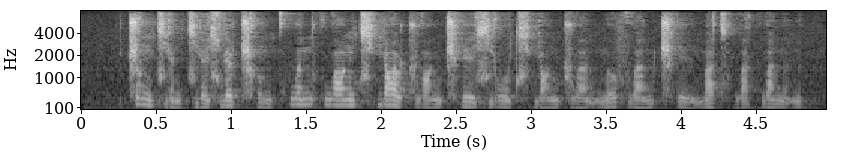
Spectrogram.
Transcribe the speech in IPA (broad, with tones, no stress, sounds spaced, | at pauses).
ʈ͡ʂ ɤ˥˩ ŋ t͡ɕ j ɛ˩ n t͡ɕ j ɛ˨˩ ɕ ɥ ɛ˥˩ ʈ͡ʂʰ ɤ˨˩ ŋ kʰ w ə˥ n k w ɑ˥ ŋ t͡ɕʰ j ɑ˥˩ ʊ̯ ʈ͡ʂ w ɑ˧˥ ŋ ʈ͡ʂʰ e˥˩ ɪ̯ ɕ j o˧˥ ʊ̯ t͡ɕʰ j ɑ˧˥ ŋ ʈ͡ʂ w a˨˩ n n̪ ɤ˥ f w a˧˥ n ʈ͡ʂʰ e˨˩ ɪ̯ m ä˥˩ t͡sʰ w ä˨˩ k w a˥˩ n ə˧˥ n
